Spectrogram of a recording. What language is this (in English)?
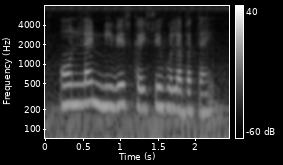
Bhojpuri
